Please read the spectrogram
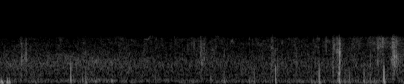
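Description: Footsteps walking through a grassy meadow: irregular soft steps and rustles of grass, with a few sharper clicks near the end.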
